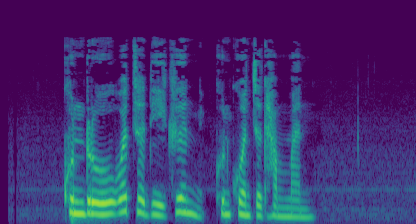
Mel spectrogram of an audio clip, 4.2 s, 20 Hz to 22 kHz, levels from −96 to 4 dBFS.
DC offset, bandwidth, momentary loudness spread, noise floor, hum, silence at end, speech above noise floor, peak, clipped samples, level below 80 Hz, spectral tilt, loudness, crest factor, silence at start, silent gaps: under 0.1%; 11 kHz; 15 LU; -62 dBFS; none; 1.05 s; 42 dB; -4 dBFS; under 0.1%; -62 dBFS; -6.5 dB/octave; -21 LUFS; 18 dB; 0.65 s; none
